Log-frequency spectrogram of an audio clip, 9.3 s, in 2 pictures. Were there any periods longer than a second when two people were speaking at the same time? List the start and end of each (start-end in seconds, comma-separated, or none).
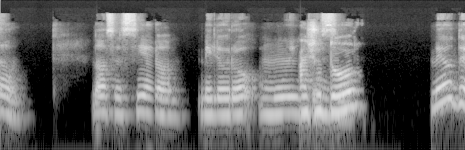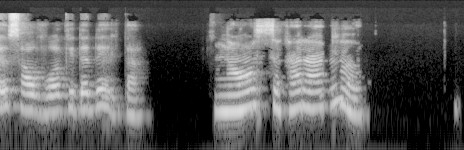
none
